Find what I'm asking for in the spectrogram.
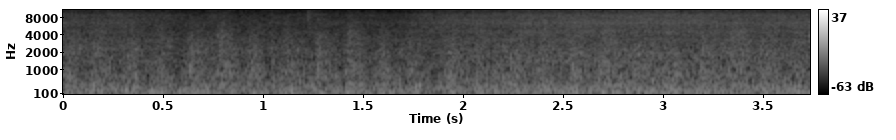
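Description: Steady rumbling rail noise with hiss and faint rhythmic clatter from a double-header steam train pulling 25 cars in the game RAILROADS Online, a continuous, even drone throughout.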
